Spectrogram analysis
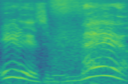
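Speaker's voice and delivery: slow, drawn-out, indignant, offended mock outrage.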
